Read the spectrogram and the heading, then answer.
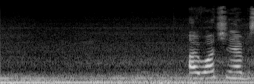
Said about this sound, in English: Everyone's emo until the white truck's gonna run you over. It's not even a Benz. It's not even cool if you get like, if you get hit by it. Stupid car being all loud.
